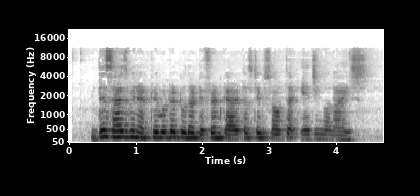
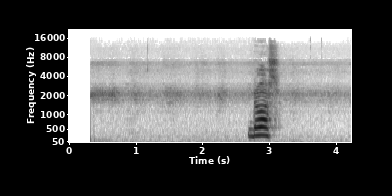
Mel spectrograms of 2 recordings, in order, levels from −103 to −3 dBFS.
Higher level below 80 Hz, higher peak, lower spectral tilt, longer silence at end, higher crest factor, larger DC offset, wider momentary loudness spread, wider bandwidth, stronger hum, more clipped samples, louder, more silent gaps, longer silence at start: about the same, -64 dBFS vs -66 dBFS; about the same, -4 dBFS vs -4 dBFS; first, -8 dB/octave vs -2 dB/octave; second, 0.35 s vs 1.1 s; second, 14 dB vs 22 dB; neither; second, 16 LU vs 29 LU; second, 11 kHz vs 15.5 kHz; neither; neither; about the same, -18 LUFS vs -18 LUFS; neither; about the same, 0.35 s vs 0.3 s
